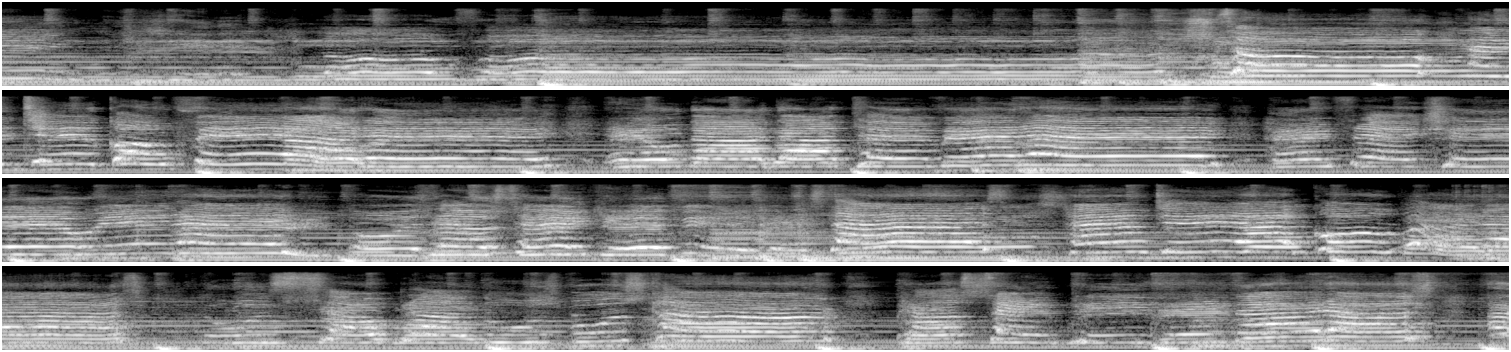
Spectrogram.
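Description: A young girl singing a worship song in Portuguese together with an adult man, over a musical accompaniment with guitar.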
